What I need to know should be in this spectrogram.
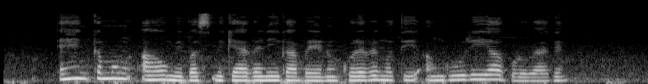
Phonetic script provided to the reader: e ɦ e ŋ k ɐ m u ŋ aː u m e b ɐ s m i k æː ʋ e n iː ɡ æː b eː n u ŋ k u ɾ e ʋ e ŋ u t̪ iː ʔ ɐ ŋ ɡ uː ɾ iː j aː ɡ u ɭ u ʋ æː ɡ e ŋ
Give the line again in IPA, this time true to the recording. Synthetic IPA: e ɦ e ŋ k ɐ m u ŋ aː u m i b ɐ s m i k æː ʋ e n iː ɡ æː b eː n u ŋ k u ɾ e ʋ e ŋ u t̪ iː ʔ ɐ ŋ ɡ uː ɾ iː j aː ɡ u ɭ u ʋ æː ɡ e ŋ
